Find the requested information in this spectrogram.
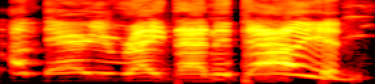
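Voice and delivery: high, loud mock fury; hammed-up outrage at a donor writing in Italian; mock outraged shout. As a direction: scream the scolding in fake indignation.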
